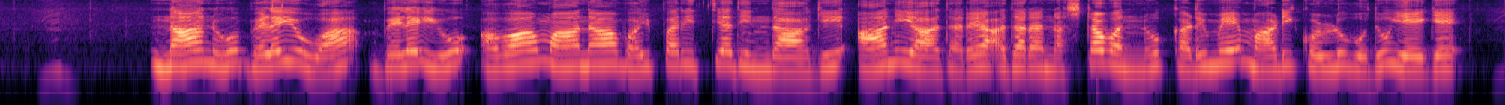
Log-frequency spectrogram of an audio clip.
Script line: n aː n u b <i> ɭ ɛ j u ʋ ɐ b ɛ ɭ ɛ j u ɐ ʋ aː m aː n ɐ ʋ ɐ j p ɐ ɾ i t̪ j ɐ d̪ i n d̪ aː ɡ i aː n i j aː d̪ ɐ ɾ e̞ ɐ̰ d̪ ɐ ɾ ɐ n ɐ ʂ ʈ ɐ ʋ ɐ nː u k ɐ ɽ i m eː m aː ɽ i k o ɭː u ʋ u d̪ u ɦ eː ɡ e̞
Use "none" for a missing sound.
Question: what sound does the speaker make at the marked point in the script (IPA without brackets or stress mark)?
ɛ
